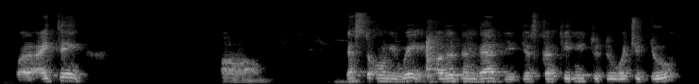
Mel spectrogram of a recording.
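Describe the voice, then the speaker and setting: A man talks at a moderate pace with long, frequent pauses and a somewhat breathy voice. His pitch is fairly high, with ordinary variation. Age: 70s. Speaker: temple member and karate teacher. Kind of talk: casual chat. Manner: halting.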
